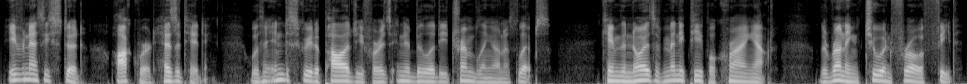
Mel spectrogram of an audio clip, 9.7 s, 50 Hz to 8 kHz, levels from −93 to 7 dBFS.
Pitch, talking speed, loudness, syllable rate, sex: 120 Hz, 200 wpm, -22 LUFS, 6.4 syllables/s, male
